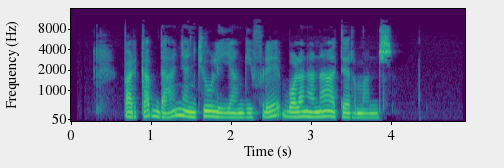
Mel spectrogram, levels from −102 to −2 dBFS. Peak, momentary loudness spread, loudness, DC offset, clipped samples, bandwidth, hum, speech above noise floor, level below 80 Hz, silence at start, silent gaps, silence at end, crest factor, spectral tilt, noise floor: -10 dBFS; 6 LU; -27 LUFS; under 0.1%; under 0.1%; 9.4 kHz; none; 51 dB; -76 dBFS; 0.3 s; none; 0.95 s; 18 dB; -6 dB/octave; -77 dBFS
